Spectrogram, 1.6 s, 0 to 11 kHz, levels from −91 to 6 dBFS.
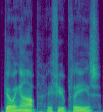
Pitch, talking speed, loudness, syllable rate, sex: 130 Hz, 190 wpm, -17 LUFS, 4.3 syllables/s, male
